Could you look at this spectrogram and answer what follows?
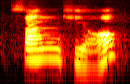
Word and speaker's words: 쌍기역: 끼역. 끼역이라고 읽는데 그래서 막 옆에 그 유재석이 무식하다고 그렇게 이야기를 한 적이 있습니다. 자, 그렇게 읽는 것이 아니라 앞에 쌍자를 붙입니다.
